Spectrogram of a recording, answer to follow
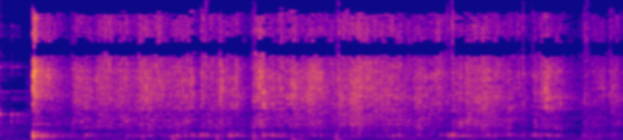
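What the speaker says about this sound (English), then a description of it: "give it a little stir" Stirring warm water and yeast in a bowl for challah dough, a soft swishing with faint clinks of a utensil against the bowl, close and steady for several seconds with no talk.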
